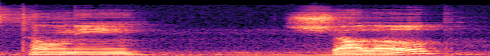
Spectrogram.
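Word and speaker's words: Tony Shalhoub: I think his name is Tony Shalob. That's how you pronounce it.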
